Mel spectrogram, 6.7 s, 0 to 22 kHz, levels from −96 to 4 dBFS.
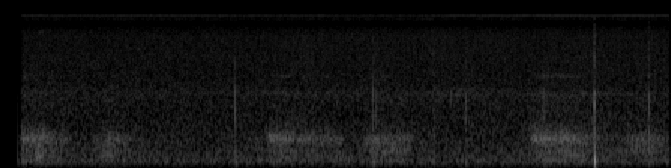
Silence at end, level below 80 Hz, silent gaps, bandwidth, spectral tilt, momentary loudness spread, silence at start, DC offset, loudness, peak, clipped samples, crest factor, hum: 0 s; under -90 dBFS; none; 15.5 kHz; -3.5 dB/octave; 10 LU; 0.15 s; under 0.1%; -64 LUFS; -34 dBFS; under 0.1%; 32 dB; none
